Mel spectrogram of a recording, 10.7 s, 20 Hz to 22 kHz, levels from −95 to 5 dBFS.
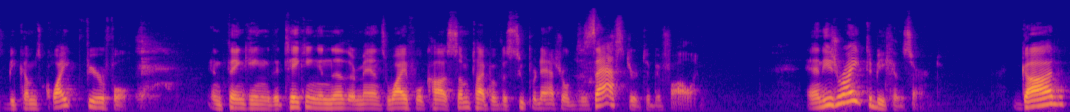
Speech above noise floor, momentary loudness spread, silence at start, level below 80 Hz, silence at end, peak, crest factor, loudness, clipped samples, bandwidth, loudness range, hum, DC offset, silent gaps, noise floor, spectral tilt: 52 dB; 19 LU; 0.1 s; -76 dBFS; 0.1 s; -6 dBFS; 22 dB; -27 LUFS; under 0.1%; 13.5 kHz; 3 LU; none; under 0.1%; none; -79 dBFS; -5 dB/octave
